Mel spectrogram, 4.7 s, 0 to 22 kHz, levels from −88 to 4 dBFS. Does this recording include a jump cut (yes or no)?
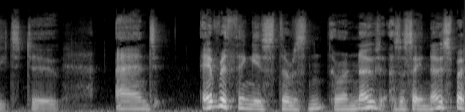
no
